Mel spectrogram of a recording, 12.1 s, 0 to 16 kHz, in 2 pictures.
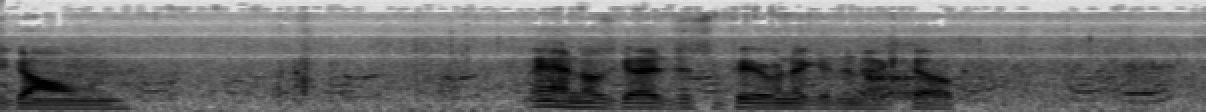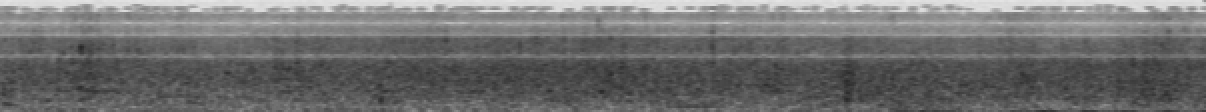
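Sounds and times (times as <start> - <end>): sea water rushing: 0.0 - 12.0
wind: 0.0 - 12.0.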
